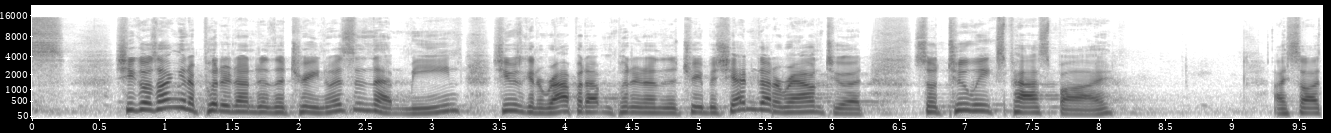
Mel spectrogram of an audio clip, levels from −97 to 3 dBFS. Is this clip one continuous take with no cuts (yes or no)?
yes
